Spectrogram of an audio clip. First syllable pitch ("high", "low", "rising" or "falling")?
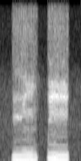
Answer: low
